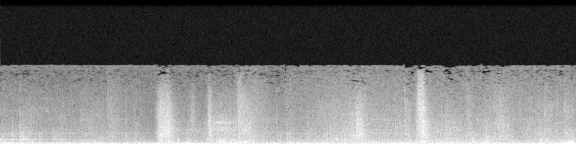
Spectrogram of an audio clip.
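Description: Footsteps walk slowly across a floor.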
